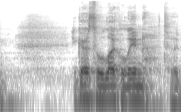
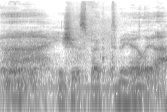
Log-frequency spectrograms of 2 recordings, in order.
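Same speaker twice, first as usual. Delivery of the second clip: hushed, half-whispered aside with a sighed start; softer, conspiratorial old man's murmur; confiding old man; 6 dB quieter than usual. A narrator's reading.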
